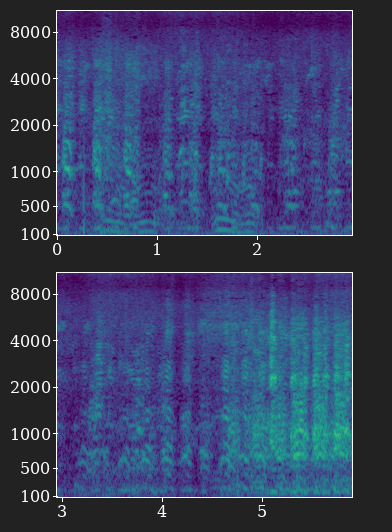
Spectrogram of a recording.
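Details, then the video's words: A pair of African geese meeting, giving loud nasal honks in quick, overlapping series, several per second, with rising and falling pitch; hiss-like background noise grows toward the end. "MEETING COUPLE AFRICAN GEESE"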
